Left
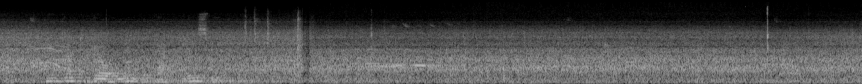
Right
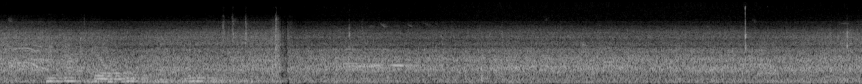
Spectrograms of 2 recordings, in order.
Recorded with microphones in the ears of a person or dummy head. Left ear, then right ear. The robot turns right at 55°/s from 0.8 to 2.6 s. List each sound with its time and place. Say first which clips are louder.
0.5 s a man speaking: left 1 dB; 5° right, 8.5 m; by 2.4 s 80° left, 8.5 m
